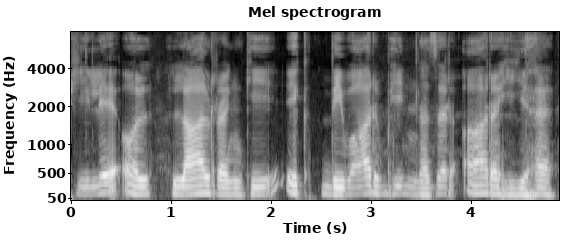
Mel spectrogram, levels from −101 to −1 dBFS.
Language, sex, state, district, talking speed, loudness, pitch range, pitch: Hindi, male, Jharkhand, Ranchi, 145 wpm, -18 LUFS, 125-135 Hz, 130 Hz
